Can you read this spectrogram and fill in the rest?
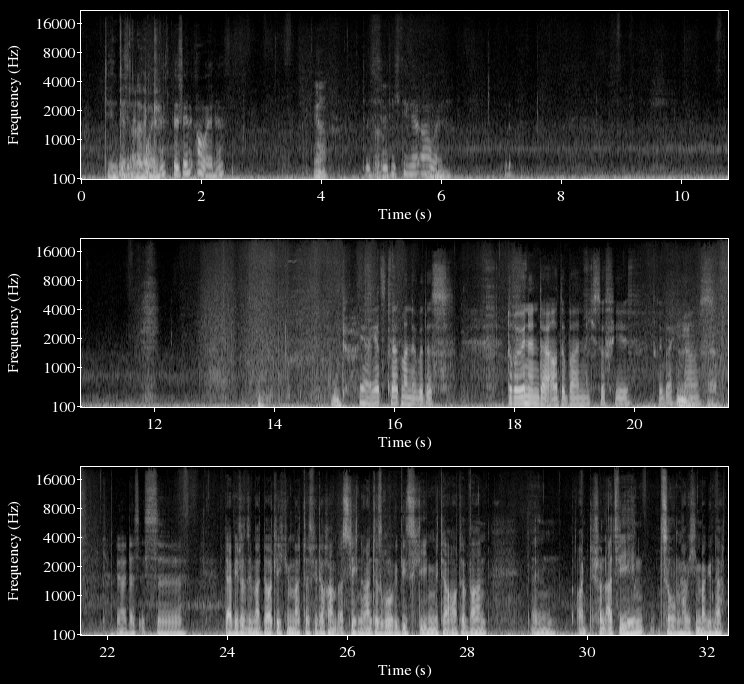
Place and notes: Weetfeld, Hamm, Germany - Ersatz-Aue entlang der Autobahn...
Looking at the Wetlands along the Motorway…
“Citizen Association Against the Destruction of the Weetfeld Environment”
(Bürgergemeinschaft gegen die Zerstörung der Weetfelder Landschaft)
